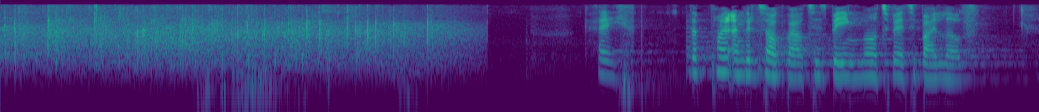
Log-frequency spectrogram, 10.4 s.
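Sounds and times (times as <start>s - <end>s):
audience applause: 0.0s - 4.9s
speech: 6.0s - 9.8s.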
